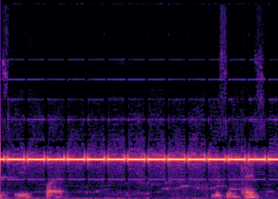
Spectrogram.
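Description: Standalone smoke detector alarm sounding a loud, shrill continuous beeping in rapid regular pulses close by, with a person speaking faintly underneath.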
